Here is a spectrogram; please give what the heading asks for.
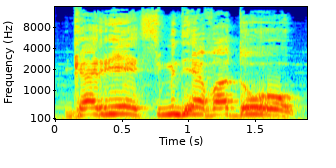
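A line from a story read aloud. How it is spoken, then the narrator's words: Shouting. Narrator (Russian): закричал он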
